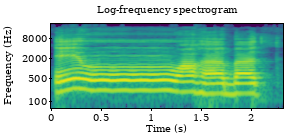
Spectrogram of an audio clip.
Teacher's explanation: نون ساکن کے بعد واو آ گیا تو یہاں پر بھی ادغام واو یعنی ادغام مع غنہ کا قاعدہ ہوگا۔ واو پہ تھوڑی دیر آواز کو روک کر غنہ کریں گے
